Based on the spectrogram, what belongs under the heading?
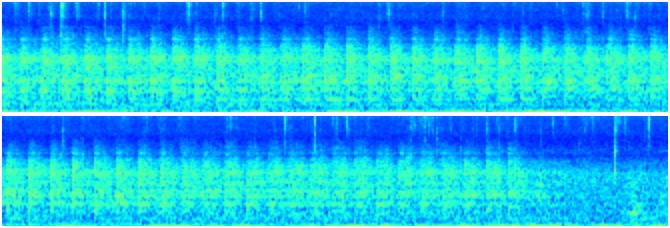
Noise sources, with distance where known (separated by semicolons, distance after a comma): hoe ram, far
